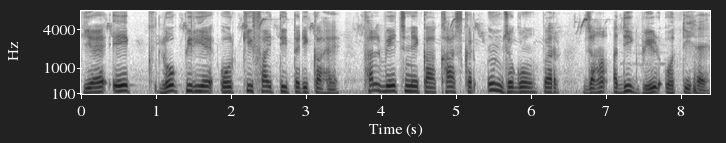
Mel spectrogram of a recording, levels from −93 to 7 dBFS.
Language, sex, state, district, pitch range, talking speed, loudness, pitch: Hindi, male, Rajasthan, Bikaner, 160-190 Hz, 145 wpm, -14 LUFS, 170 Hz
